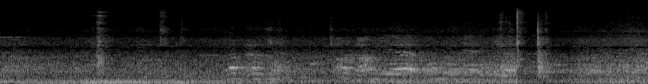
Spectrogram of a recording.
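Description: Metal tools clink and tap against an engine.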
